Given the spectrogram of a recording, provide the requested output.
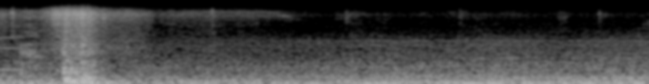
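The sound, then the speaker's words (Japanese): A truck rumbles by on the road, a steady low engine and tire drone with a short, sharp hissing burst near the start. No one speaks. “まあ、今ちょっと車来て危ないんです。トラックがね”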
